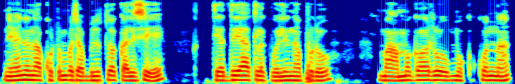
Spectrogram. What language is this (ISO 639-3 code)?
tel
